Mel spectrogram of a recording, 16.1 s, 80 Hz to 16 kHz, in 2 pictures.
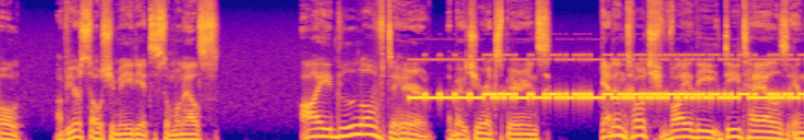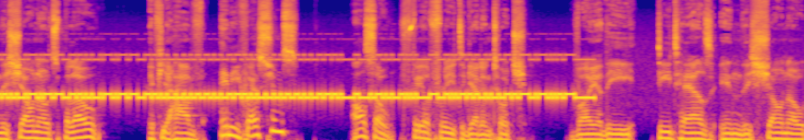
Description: RTTY (50 baud, 170 Hz shift), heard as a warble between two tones, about 1360 Hz centre, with speech in English. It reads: VA4OR DE LZ5YG 339 339 1207 1207 VA4OR CQ TEST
